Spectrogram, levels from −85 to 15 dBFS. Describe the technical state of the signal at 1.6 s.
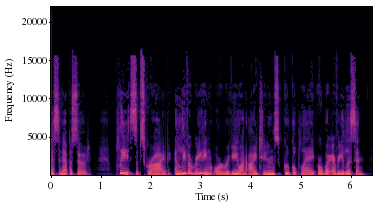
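At 1.6 s the speech is coming out of a short stall from a late packet, spanning 1.54 to 1.60 s. The jitter buffer ran dry, so the receiver stretched the last sound by 28 ms, then resumed where it left off with nothing lost, leaving a held sound with a slight buzz or dip and a 28 ms delay shift.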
